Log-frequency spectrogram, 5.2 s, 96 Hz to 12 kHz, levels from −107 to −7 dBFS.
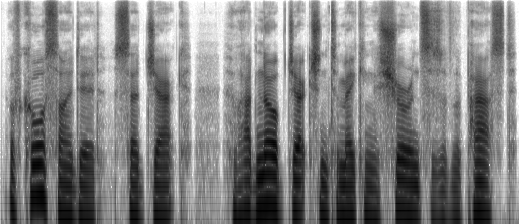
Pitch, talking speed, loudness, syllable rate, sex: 115 Hz, 185 wpm, -17 LUFS, 5.1 syllables/s, male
